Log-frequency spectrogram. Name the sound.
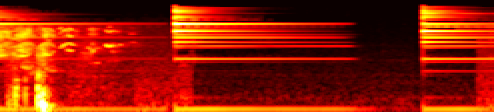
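triangle being struck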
